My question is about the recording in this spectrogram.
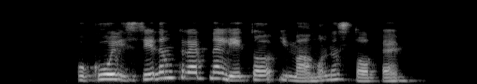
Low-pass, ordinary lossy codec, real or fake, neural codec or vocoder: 7.2 kHz; none; fake; codec, 16 kHz, 4 kbps, FunCodec, trained on Chinese and English, 50 frames a second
